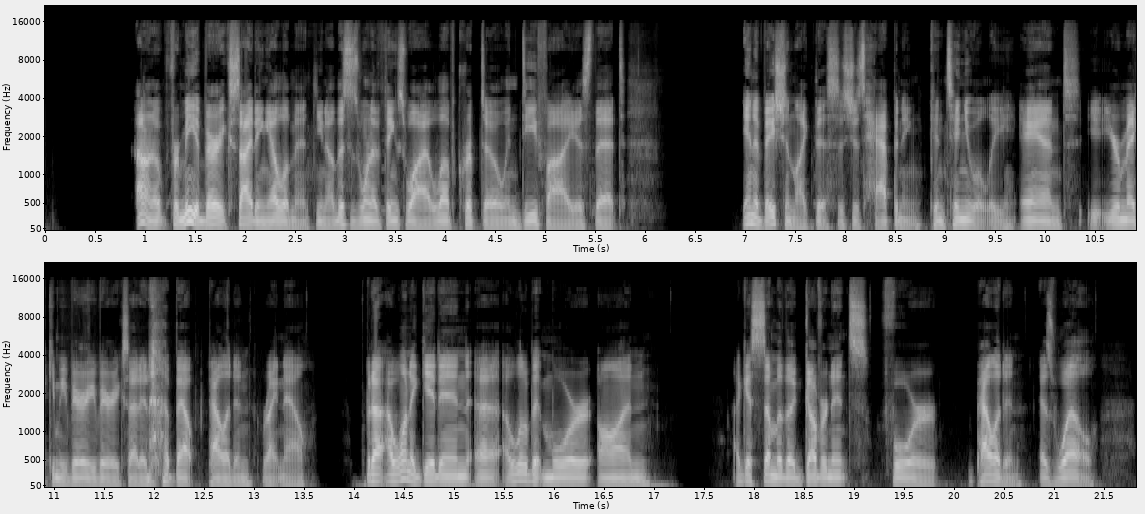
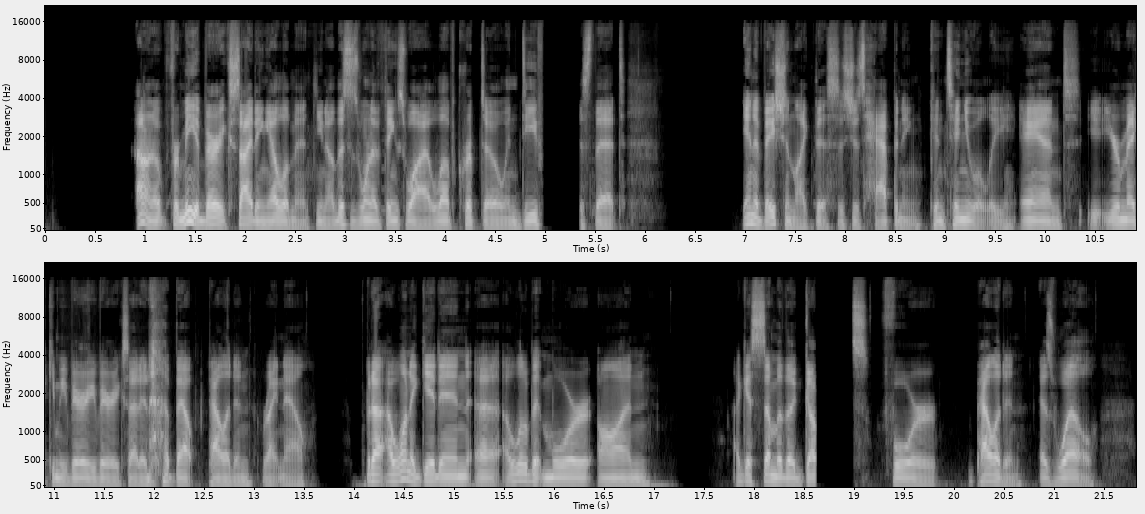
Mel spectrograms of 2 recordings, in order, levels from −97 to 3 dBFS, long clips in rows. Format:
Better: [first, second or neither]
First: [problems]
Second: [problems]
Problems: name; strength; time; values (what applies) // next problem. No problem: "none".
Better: first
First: none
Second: audio cutting out; at 5 s and at 19 s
